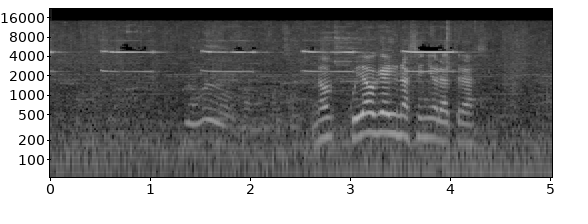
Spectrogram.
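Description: A mobility scooter beeps repeatedly with short steady tones.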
